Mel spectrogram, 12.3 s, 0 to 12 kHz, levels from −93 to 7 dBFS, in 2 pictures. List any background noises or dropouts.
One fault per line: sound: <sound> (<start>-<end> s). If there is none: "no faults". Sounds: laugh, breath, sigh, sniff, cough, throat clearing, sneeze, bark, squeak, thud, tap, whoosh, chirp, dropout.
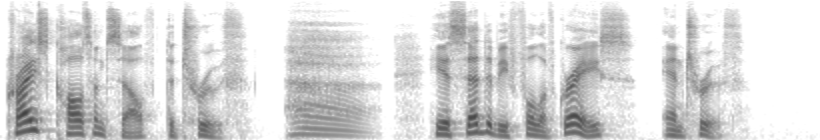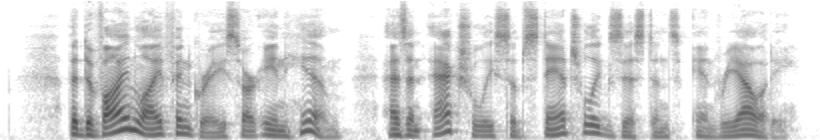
sound: sigh (2.1-2.9 s)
